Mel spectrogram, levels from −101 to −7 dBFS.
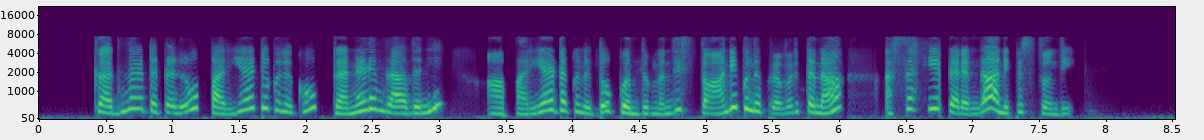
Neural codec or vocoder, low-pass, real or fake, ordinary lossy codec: codec, 16 kHz, 1 kbps, X-Codec, HuBERT features, trained on general audio; 7.2 kHz; fake; none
